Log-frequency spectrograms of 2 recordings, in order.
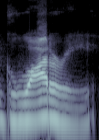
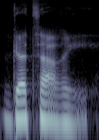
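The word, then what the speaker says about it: Guattari: if um and and it's not gwattery it's gatari gatari all right all right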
